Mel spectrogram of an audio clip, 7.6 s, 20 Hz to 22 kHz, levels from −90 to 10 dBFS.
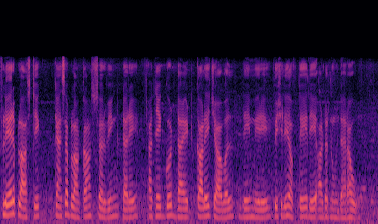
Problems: none marked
